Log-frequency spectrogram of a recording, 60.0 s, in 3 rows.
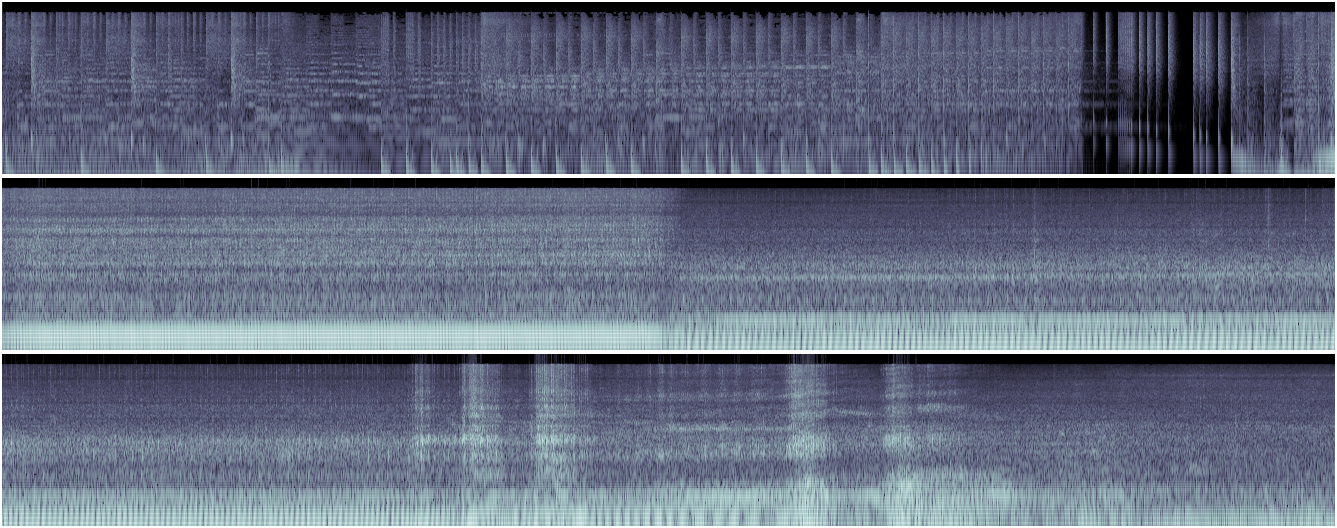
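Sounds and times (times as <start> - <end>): car engine idling: 0.0 - 15.4, 19.2 - 59.9
engine revving in quick blips: 19.4 - 30.5, 45.2 - 58.6.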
